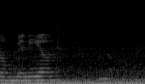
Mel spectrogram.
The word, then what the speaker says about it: aluminium: always pred it um aluminum the Brits pronounce it Al aluminium which makes no sense because there's no extra letters but they're weird about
